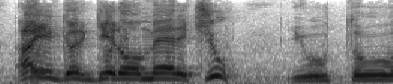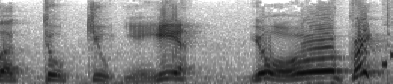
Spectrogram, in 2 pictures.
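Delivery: put-on Brooklyn, New York accent. Voicing a character in the scene after being told to do a brooklyn accent. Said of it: "you gotta do a Brooklyn accent".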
